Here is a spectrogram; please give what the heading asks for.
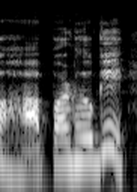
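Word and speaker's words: hope: था वैसे इसको क्या पढ़ोगे एच से आप हा पढ़ोगे ओ से ओ की मात्रा हो गया हो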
